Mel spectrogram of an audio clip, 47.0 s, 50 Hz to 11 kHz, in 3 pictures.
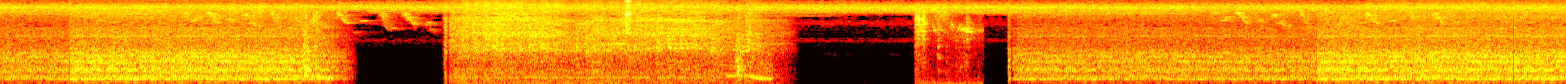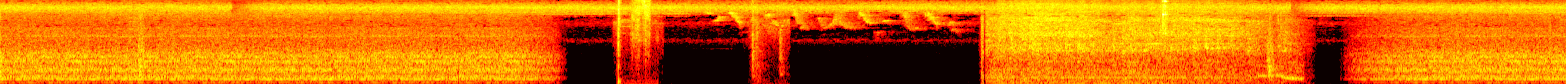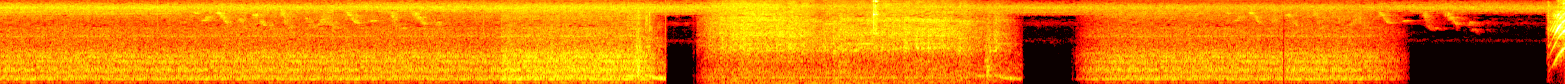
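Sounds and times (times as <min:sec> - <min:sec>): mechanical hum with low tone: 0:00.0 - 0:08.0, 0:09.2 - 0:21.4, 0:24.9 - 0:46.1
birds chirping: 0:00.1 - 0:07.9, 0:10.6 - 0:21.3, 0:22.8 - 0:37.6, 0:42.4 - 0:46.2.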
